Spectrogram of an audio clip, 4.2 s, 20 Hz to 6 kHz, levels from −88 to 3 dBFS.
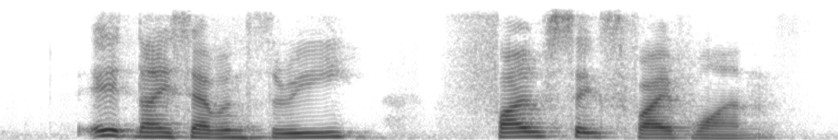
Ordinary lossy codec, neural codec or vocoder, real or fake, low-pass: none; codec, 16 kHz, 1 kbps, X-Codec, HuBERT features, trained on LibriSpeech; fake; 5.4 kHz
